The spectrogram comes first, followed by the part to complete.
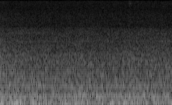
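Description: Steady low background noise with no distinct events: room tone picked up by the microphone during a pause in speech.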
